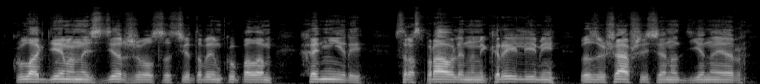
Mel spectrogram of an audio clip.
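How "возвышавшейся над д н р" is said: plain reading voice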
